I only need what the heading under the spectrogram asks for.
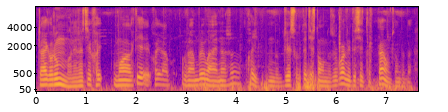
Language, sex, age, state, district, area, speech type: Nepali, male, 18-30, West Bengal, Darjeeling, urban, spontaneous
